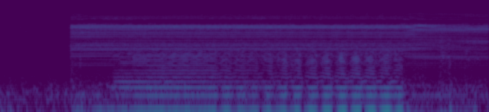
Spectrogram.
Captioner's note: machine vibrates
